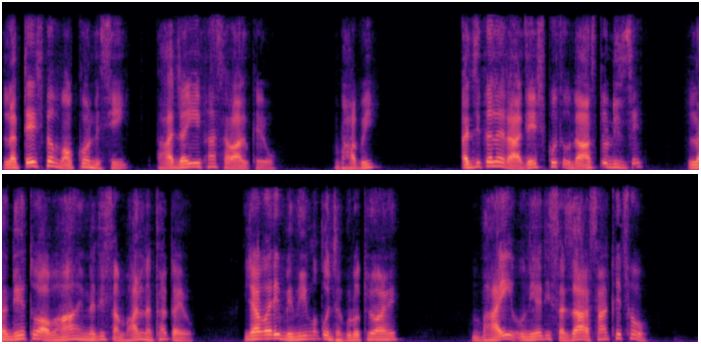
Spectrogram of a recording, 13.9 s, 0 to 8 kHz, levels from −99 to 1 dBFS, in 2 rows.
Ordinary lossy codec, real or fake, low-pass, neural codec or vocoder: AAC, 48 kbps; fake; 7.2 kHz; codec, 44.1 kHz, 1.7 kbps, Pupu-Codec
